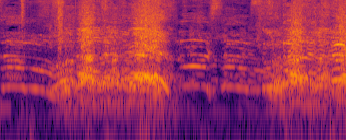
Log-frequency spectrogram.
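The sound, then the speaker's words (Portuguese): Forest rangers at a new UN-supported ranger school in Cuando Cubango province, Angola, shout a rising, chanted war cry in unison, loud and sustained, with a brief dip before the crowd's yelling swells again. “Na província de Cuando, Cubango, os soldados da natureza deram seu grito de guerra.”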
